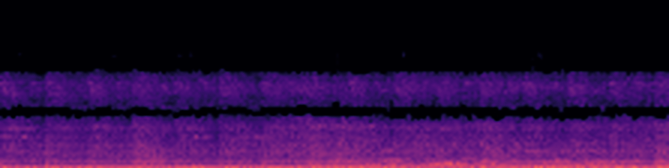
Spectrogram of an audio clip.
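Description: Ultimate Fire Link slot machine sounding short electronic tones as its fireball bonus round is triggered, over a steady rumble of casino-floor noise.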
